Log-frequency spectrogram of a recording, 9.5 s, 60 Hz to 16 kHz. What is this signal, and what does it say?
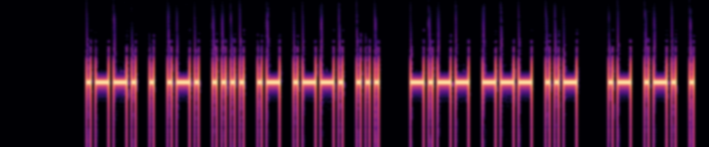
Morse code, heard as a keyed tone, about 20 wpm, 700 Hz. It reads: PERHAPS YOU ARE
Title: Sentences from Top 1400 Words 20wpm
